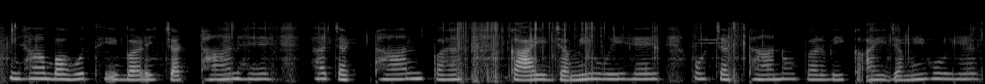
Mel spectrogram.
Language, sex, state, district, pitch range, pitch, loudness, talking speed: Hindi, female, Maharashtra, Aurangabad, 220-250 Hz, 235 Hz, -34 LUFS, 130 wpm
